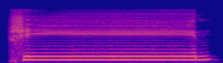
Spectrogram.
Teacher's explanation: জিহ্বার মধ্যখান বা মাঝখান, তার বরাবর উপরের তালুর সাথে লাগাবেন, লাগিয়ে শা শা শব্দ করে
